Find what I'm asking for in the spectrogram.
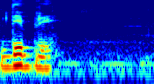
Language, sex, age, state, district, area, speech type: Nepali, male, 18-30, West Bengal, Darjeeling, rural, read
